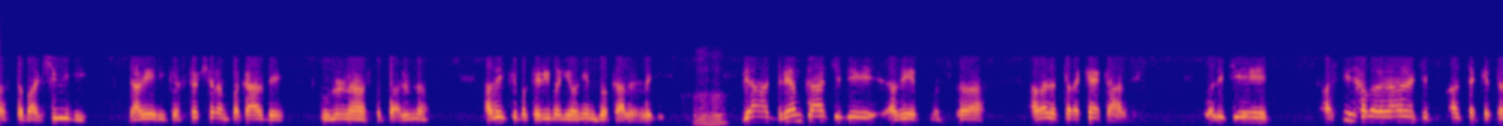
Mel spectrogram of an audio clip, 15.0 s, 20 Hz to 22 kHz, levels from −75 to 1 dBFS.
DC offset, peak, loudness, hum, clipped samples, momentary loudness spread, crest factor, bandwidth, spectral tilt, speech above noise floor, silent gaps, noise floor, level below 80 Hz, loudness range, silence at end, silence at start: under 0.1%; -6 dBFS; -23 LUFS; none; under 0.1%; 9 LU; 18 dB; 4.5 kHz; -9 dB/octave; 39 dB; none; -61 dBFS; -80 dBFS; 2 LU; 0 s; 0 s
